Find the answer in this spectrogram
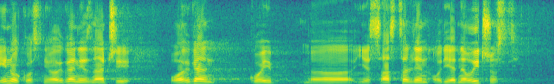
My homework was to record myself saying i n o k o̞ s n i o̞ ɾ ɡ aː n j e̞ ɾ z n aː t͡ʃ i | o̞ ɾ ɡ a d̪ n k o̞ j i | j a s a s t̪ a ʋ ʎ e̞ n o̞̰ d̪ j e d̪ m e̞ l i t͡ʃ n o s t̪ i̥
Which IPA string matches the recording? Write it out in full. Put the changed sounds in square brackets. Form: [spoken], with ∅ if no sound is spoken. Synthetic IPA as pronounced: i n o k o̞ s n i o̞ ɾ ɡ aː n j e̞ [∅] z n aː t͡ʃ i | o̞ ɾ ɡ a [∅] n k o̞ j i | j [e] s a s t̪ a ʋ ʎ e̞ n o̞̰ d̪ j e d̪ [n] e̞ l i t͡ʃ n o s t̪ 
